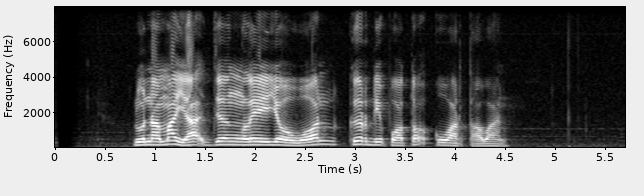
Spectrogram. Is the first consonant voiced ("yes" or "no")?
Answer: yes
